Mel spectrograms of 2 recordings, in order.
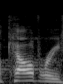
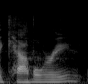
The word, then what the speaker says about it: Calvary: And that while Calvary sounds, pretty cool and nice little word. Some people say it wrong. They say cavalry and they think, "Oh, what does this have to do with horses?"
